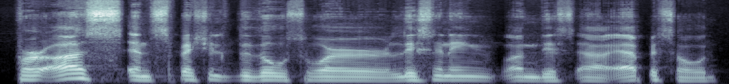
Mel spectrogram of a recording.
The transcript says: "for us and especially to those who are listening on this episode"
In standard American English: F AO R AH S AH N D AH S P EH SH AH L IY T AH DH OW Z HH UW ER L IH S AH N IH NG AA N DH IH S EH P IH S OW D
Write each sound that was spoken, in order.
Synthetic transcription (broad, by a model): F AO R AH S AH N D AH S P EH SH AH L IY T AH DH OW S HH UW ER L IH S AH N IH NG AA N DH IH S EH P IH S OW D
